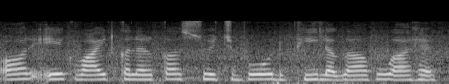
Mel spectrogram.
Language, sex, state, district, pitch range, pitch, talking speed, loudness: Hindi, female, Uttar Pradesh, Lucknow, 220-240 Hz, 230 Hz, 145 wpm, -15 LUFS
